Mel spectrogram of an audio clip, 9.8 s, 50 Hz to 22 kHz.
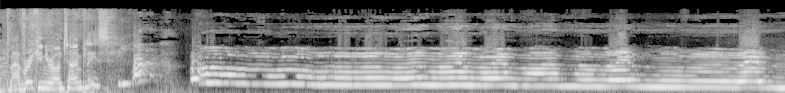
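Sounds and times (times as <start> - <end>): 
speech: 0.1 - 1.9
husky howling with a rich harmonic tone: 2.4 - 9.8.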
